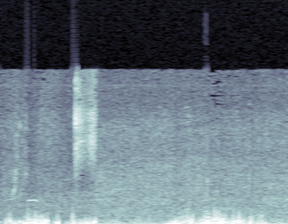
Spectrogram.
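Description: Wind buffeting the camera microphone: an irregular low rumble in gusts.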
